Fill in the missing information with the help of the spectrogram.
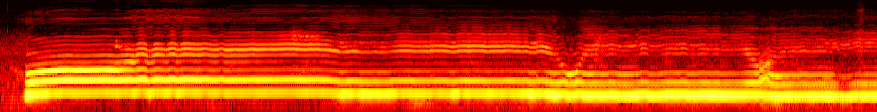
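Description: A single voice sings one long, steady held note, like a triumphant 'ahh', stepping down to a slightly lower note about seven and a half seconds in.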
